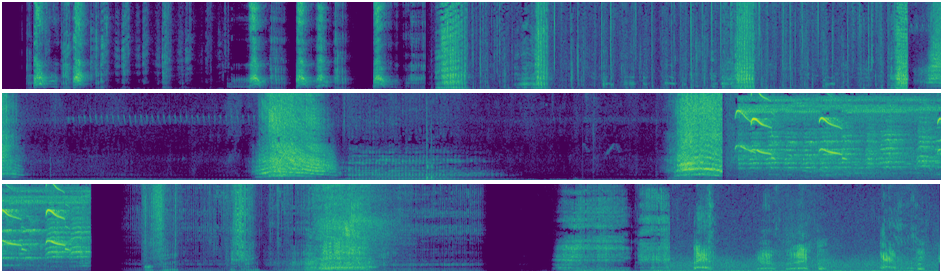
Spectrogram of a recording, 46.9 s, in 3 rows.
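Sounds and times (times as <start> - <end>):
horse hooves clicking: 7.2 - 15.1
bear growling: 33.4 - 39.4.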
